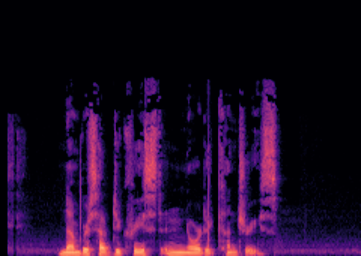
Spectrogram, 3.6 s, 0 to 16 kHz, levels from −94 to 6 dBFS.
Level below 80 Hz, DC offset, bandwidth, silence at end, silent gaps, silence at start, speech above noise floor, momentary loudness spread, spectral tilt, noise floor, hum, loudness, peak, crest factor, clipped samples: -68 dBFS; under 0.1%; 10.5 kHz; 0.85 s; none; 0.6 s; 39 dB; 11 LU; -6 dB/octave; -59 dBFS; none; -20 LUFS; -4 dBFS; 18 dB; under 0.1%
